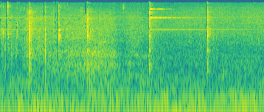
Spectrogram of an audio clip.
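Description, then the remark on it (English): Quiet, crisp metronome ticks with no one speaking; the sharp clicks recur every half second or so, though the spacing is not perfectly even. “For you do sometimes even lose track of my voice as the metronome's ticking takes over your thoughts.”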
